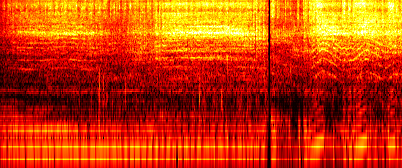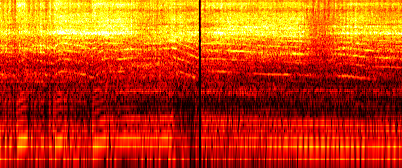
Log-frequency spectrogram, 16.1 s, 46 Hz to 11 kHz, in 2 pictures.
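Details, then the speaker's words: Mazda RX-7 FD with newly rebuilt big street-ported rotary engine, first start: deep, choppy, uneven idle with sharp throttle blips, normal for a ported rotary. "itsounds like a street port, but its not. just a big street"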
